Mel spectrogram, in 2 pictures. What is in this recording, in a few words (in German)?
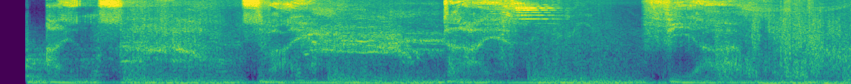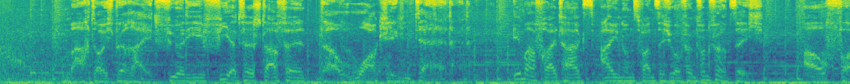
tief und hart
